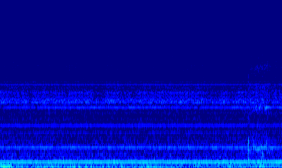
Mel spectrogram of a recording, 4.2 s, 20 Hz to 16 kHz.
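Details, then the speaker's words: 2007 Hyundai i30 folding mirror: steady, low electric hum from the fold motor running nonstop, key on or off, while the mirror won't fold; a broken internal part was later repaired. "There's a motor going there all the time, constantly. It doesn't matter if the key is on, if the key is off, that noise is always there."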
